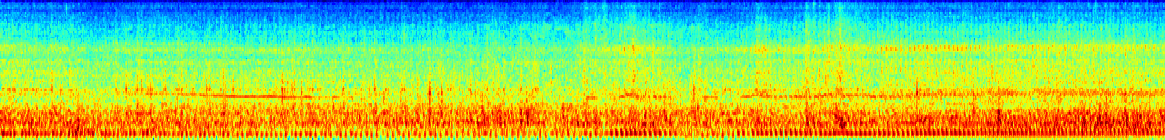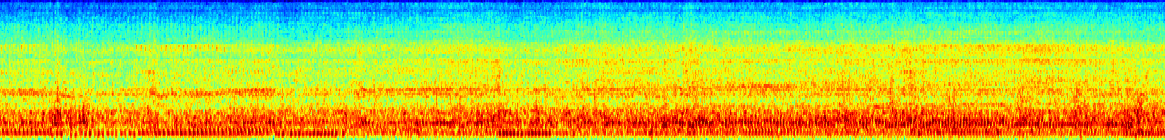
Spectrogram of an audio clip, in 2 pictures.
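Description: Motorcycle engine running at low road speed on a rough dirt track, its note rising and falling a little, with the rattle and noise of riding over loose gravel.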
